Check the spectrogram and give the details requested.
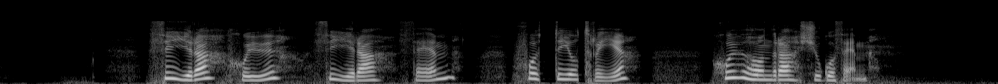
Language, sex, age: Swedish, female, 42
